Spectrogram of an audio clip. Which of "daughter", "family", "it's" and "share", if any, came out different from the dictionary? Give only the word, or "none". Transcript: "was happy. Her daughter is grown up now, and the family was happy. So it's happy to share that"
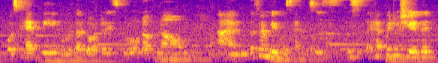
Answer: it's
